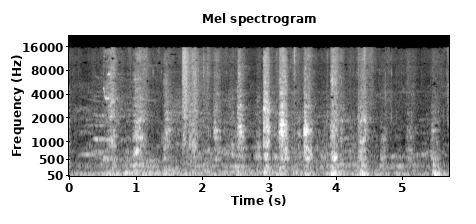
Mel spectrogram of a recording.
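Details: A female American Pit Bull Terrier, reacting wildly at the sight of a monkey, gives rapid, harsh, breathy huffs in quick succession.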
